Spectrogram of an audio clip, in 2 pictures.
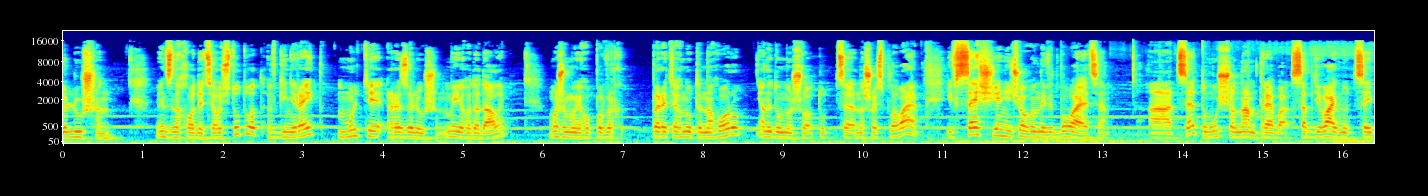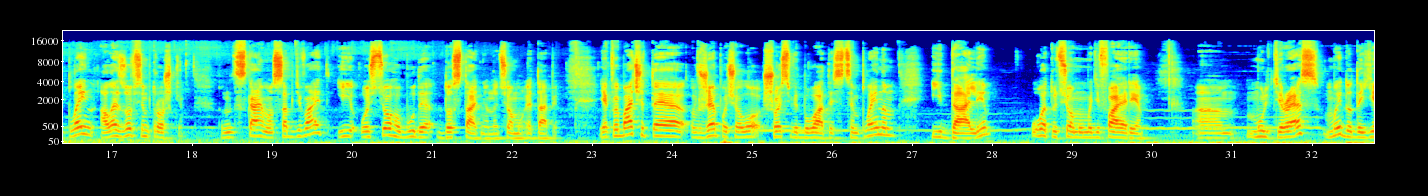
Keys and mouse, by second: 5.8-7.0 drag, 8.8 click, 10.2 middle click, 10.6 shift+middle click, 12.7 shift+middle click, 13.0 middle click, 13.7 Tab, 14.4 middle click, 15.3 middle click, 17.8 right click, 19.6 middle click, 21.0 middle click, 21.9 Tab, 22.2-22.7 middle drag, 22.9 shift+middle drag, 23.2-24.8 middle drag, 25.2 shift+middle click, 25.5-28.2 middle drag.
